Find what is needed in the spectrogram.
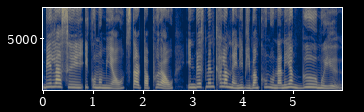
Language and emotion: Bodo, surprised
